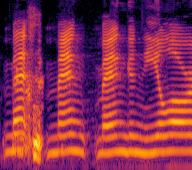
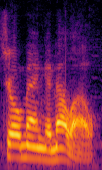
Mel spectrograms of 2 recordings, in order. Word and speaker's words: Joe Manganiello: you know I'm sure the latest manganilla or something like that man I think it's Joe Manganiello yeah okay it's less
